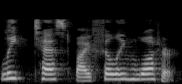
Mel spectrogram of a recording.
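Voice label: "leak test by filling water", English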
